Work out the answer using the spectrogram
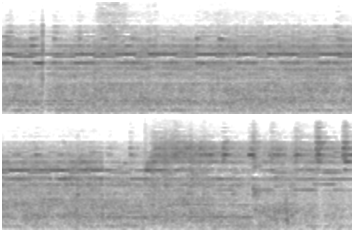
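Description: Electric suburban train running past a level crossing at close range, with steady high-pitched tones over the noise of the wheels on the rails. About six seconds in the sound shifts and turns brighter.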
